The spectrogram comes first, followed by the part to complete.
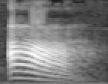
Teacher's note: the voice from high to low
